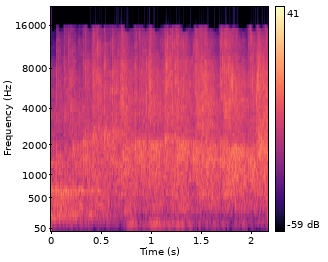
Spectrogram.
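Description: Small audience applauding: a steady round of hand clapping.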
